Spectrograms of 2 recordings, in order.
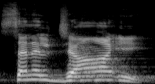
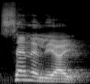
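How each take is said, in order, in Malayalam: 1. രണ്ടാമത്തെ വാക്ക് 'j' ശബ്ദത്തിലാണ് തുടങ്ങുന്നത്. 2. രണ്ടാമത്തെ വാക്ക് 'y' ശബ്ദത്തിലാണ് തുടങ്ങുന്നത്.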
